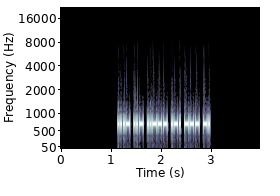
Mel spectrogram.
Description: Morse code, heard as a keyed tone, about 46 wpm, 700 Hz. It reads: VU2RON
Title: DXCC-100 Call Signs - 6 Characters - 45wpm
